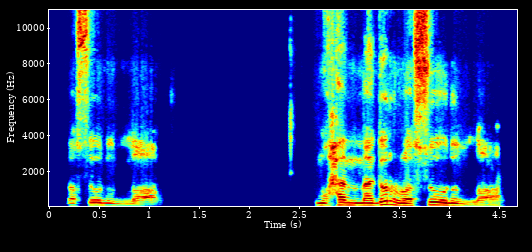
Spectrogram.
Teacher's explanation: এই ফাতহা আহ আল্লাহ ওয়ার্ডটা হেভি হবে, আল্লাহ ওয়ার্ডের লাম, আল্লাহ শব্দের লাম হেভি হবে, ভারী হবে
